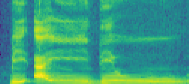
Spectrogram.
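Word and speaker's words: بأييد: Jadi ya-nya yang dibaca ya yang pertama, ataupun ya yang kedua tidak dibaca. Biaidiu, ya, jadi bukan bacanya biaidiu, ya, karena ya-nya yang dibaca hanya ya yang pertama, ya yang kedua tidak dibaca, maka tidak panjang bacanya. Biaidiu, biaidiu wa inna lamusi'un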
